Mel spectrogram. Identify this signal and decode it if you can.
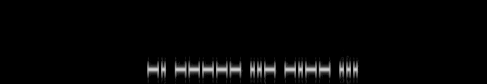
Morse code, heard as a keyed tone, about 36 wpm, 700 Hz. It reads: N0UYS
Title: USA Call Signs - 5 Characters - Repeated 3x - 35wpm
